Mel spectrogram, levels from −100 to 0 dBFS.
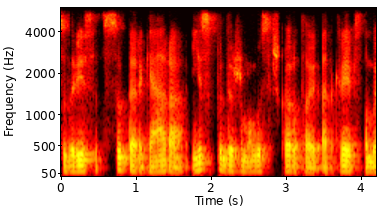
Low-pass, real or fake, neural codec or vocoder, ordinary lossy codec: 5.4 kHz; real; none; Opus, 24 kbps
